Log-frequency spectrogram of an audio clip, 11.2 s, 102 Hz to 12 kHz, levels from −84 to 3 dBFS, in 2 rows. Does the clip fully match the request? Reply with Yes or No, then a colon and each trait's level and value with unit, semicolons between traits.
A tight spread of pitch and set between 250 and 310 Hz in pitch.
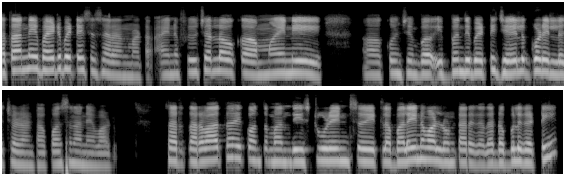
No: narrow, 2.3 semitones; high, 210 Hz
